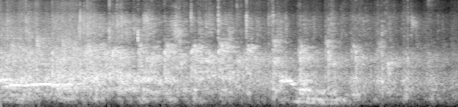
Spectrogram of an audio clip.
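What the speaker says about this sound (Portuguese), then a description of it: "Vamos dar um louvor de palmas para o Senhor." A church congregation claps in praise during a service, a loud full room of hands that starts strong and gradually thins and fades, with some voices mixed in.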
